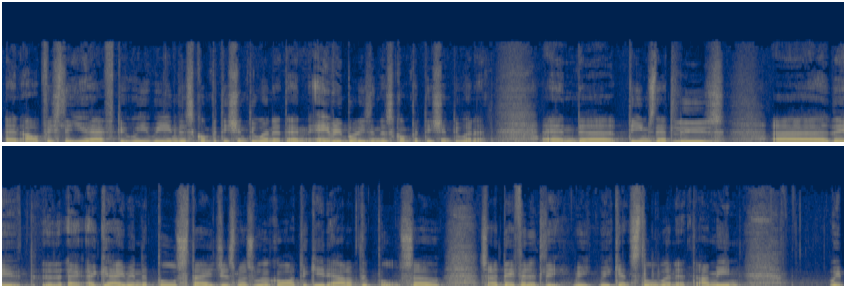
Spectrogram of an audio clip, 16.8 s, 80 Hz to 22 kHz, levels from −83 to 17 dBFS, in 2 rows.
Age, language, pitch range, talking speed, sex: 40-59, English, 125-145 Hz, 195 wpm, male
